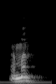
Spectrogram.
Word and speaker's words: amén: Amán. Amán. Lo voy a pronunciar así como se escribe.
